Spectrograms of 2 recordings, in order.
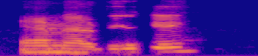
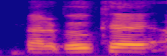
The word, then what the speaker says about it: Madubuike: Madubuike? – Yeah. – Madubuike.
